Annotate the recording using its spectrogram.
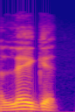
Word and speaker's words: legged: Before the age of mechanization, 在机械化的时代到来之前，就等于 before the coming of the age of mechanization, camels, horses, donkeys, and other four-legged creatures, 像骆驼啦、马啦、 donkeys, 驴子啦、 and other four-legged, 这个 legged, 啊，一定要那个 ed 啊发音的 legged,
